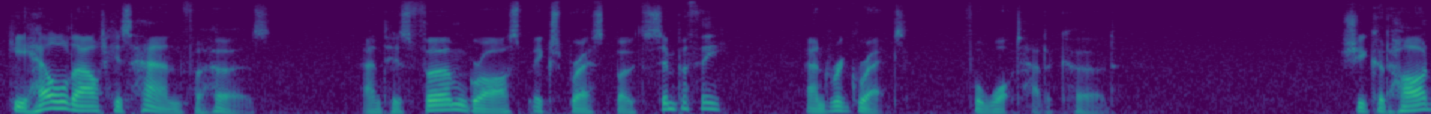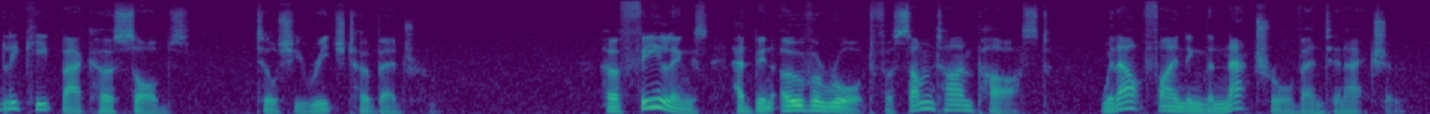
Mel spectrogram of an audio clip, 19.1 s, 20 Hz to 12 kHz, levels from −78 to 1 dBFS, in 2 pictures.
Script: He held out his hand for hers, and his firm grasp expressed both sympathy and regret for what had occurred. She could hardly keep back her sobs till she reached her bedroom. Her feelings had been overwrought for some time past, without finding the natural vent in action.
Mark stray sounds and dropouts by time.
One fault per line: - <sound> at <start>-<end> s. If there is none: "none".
none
